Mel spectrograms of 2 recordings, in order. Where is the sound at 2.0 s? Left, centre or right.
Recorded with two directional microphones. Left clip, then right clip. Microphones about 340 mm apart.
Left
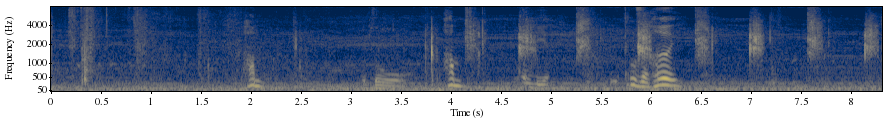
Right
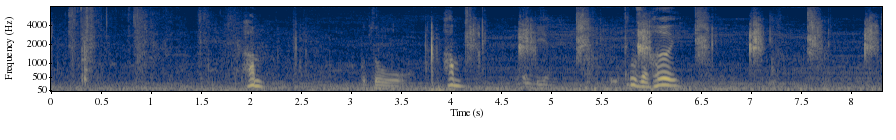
Centre.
